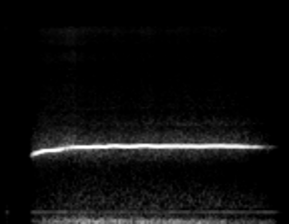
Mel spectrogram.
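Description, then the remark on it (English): A single sustained whistle tone, slowly rising in pitch like something flying upward, lasts about two seconds over a low rumbling background before fading out. “Like a whistle, and we just see it going up into the night sky, twirling around, and then coming back down.”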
